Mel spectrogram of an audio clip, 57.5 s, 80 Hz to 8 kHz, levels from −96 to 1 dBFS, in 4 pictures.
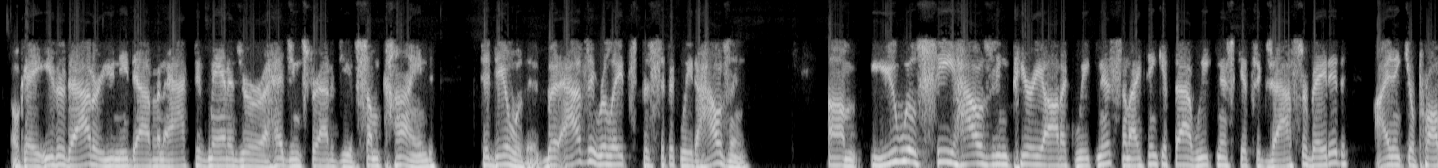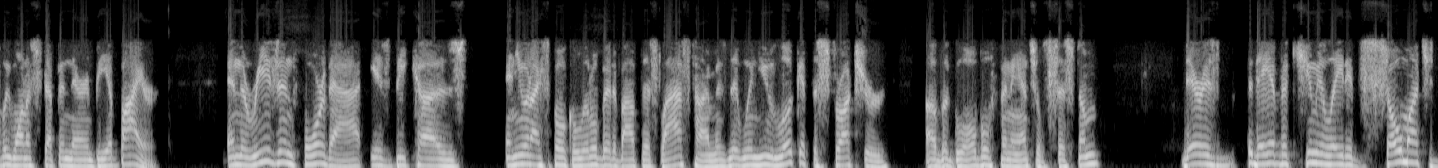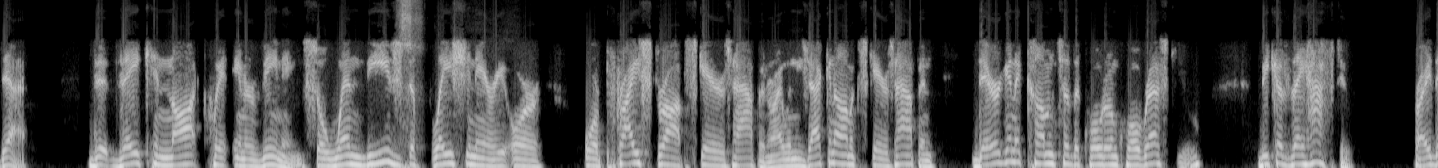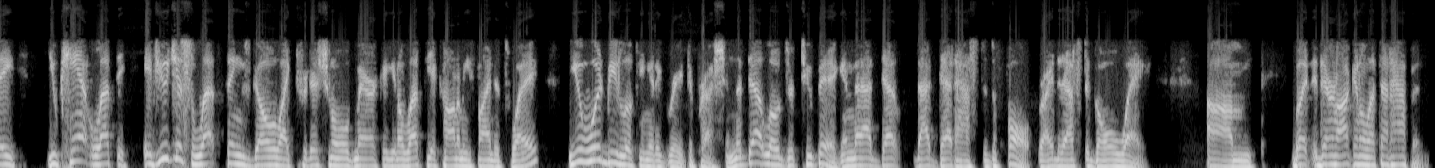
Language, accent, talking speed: English, American, 200 wpm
